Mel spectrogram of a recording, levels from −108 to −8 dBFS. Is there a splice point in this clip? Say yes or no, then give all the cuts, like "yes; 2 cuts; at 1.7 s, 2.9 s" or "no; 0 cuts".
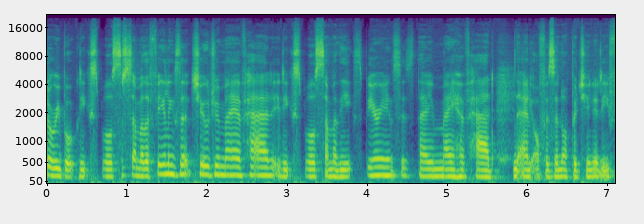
yes; 2 cuts; at 1.0 s, 5.9 s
